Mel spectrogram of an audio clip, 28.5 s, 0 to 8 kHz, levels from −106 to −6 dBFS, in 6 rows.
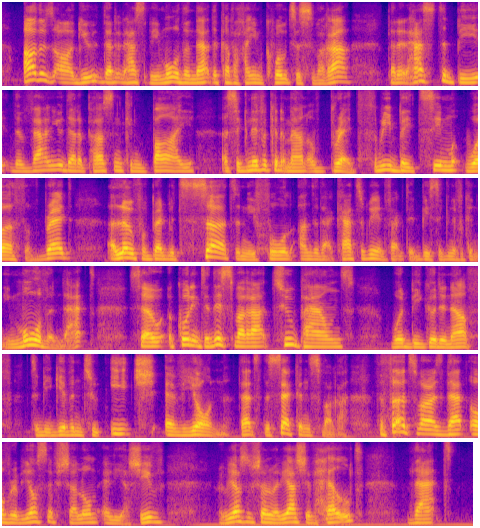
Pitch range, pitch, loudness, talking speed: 120-155 Hz, 135 Hz, -21 LUFS, 195 wpm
